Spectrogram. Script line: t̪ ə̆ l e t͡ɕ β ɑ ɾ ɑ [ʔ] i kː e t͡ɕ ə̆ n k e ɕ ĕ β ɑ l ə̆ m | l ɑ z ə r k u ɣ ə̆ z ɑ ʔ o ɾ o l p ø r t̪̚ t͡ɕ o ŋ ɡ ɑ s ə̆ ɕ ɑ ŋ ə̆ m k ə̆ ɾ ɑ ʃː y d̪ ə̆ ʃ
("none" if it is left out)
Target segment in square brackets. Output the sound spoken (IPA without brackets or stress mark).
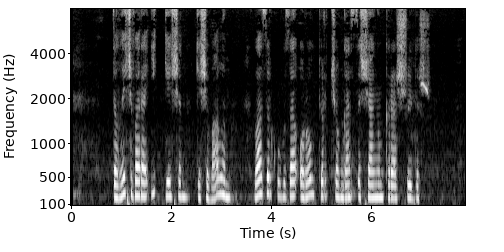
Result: ʔ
